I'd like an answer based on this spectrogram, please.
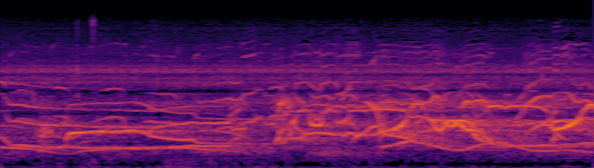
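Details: Coyote pack of roughly twelve animals in full chorus, steady wavering howls joined by rapid yips and quavering, warbling cries that weave over one another in a dense tangle of voices.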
